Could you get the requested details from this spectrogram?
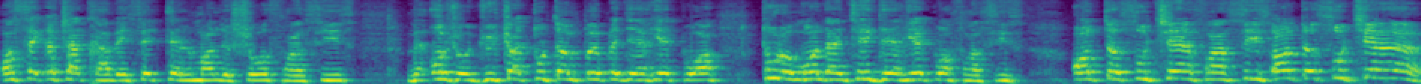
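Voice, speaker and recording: Over noticeable background noise, a man with a high voice speaks at a moderate pace, with fairly even intonation and very even loudness. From Cameroon. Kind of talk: fan reaction video.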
